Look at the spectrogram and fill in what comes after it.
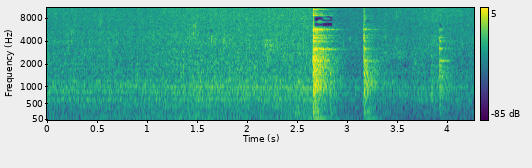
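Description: Kachnar buds tipped into a pan of sizzling meat-and-tomato masala and stirred in with a wooden spoon, a steady sizzle under the stirring. A sharp clack about two and a half seconds in, the loudest sound, and a smaller one just after.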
